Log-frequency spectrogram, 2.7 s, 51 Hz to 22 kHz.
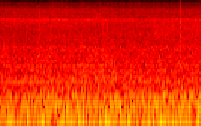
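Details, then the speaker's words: Restored 1967 Pontiac GTO Hardtop V8, trailered since restoration and rarely at operating temperature, heard from inside the cabin while cruising: deep, even rumble with no knocks or stumbles; runs perfect, normal engine while driving. "Sounds good. Runs great. Yeah, runs perfect."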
